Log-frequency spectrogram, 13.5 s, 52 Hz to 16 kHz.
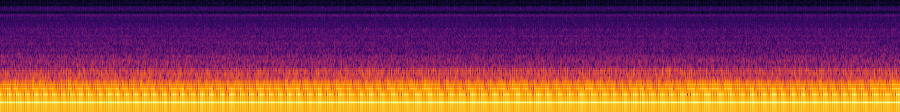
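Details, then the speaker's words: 2008–2012 Chevy Malibu 2.4 L engine, first start after replacement install for bent valves, no exhaust past catalytic converter: steady even low rumble, loud and open, no misses or ticks; running on all cylinders. "and there we go sounds like it's running on all cylinders uh it's not missing any timing or anything like that it's just loud because we don't have the exhaust on"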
